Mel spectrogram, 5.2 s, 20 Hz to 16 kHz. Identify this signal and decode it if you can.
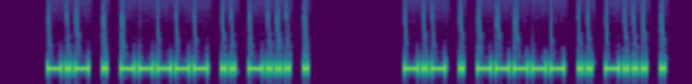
Morse code, heard as a keyed tone, about 36 wpm, 700 Hz. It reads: KE0IBE KE0IBE
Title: USA Call Signs - 6 Characters - Repeated 3x - 35wpm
